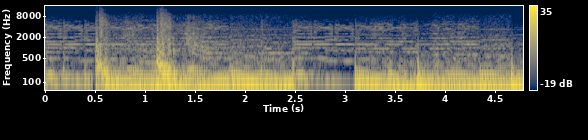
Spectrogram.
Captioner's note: gun firing; orchestral music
